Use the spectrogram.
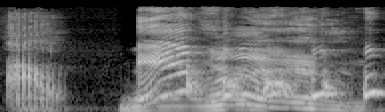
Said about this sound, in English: That sound like a dry fart.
